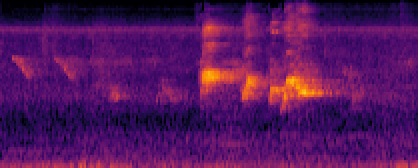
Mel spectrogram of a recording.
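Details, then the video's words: A wild-caught red-whiskered bulbul in morning competitive singing: soft descending chirps at the start, then a strong cascade of fast, tumbling whistled notes in three quick bursts. "Kích chào mào bổi hót đấu " luyện giọng chào mào hót buổi sáng kích chim hót đấu căng lửa"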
